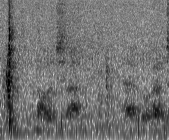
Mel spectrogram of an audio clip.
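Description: A man speaking into a table microphone, with one sharp click just after the start.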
